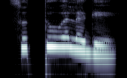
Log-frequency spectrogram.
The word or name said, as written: ಸುತ್ತುವಲಗೆ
